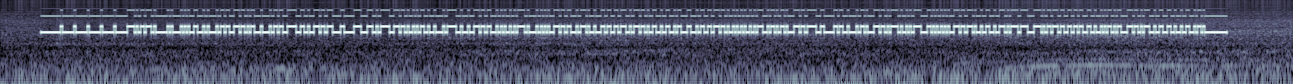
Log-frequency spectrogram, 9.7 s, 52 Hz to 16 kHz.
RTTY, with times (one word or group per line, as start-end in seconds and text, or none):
1.3-1.8 XYCKL
1.9-2.4 BKLTP
2.5-3.0 MVONT
3.1-3.6 JPKTQ
3.7-4.2 CFEKY
4.3-4.8 CHUIN
4.9-5.4 WWBCI
5.5-6.0 JFZDG
6.1-6.6 TVLKG
6.7-7.2 EJORY
7.3-7.8 HWAEO
8.0-8.5 ILPSB
8.6-9.1 ZWPWD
